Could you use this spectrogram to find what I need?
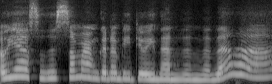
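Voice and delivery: casual, breezy bragging tone, trailing "da-da-da". Retelling dropping summer plans into interviews: imitating herself bragging. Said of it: "a little flex on them".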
